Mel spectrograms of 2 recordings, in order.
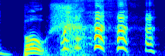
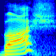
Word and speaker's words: Bosch: I put it in front of her, and she goes, "So, who's Bosch?" And I was just like, "It's actually pronounced Bosch, and that's me."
